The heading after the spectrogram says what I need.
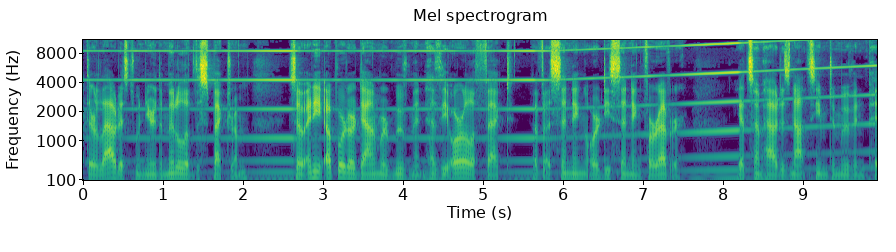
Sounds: speech
cacophony

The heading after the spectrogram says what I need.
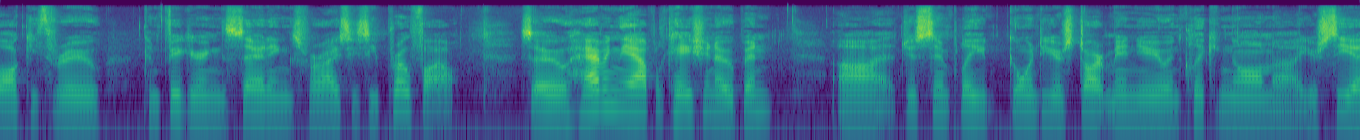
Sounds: speech

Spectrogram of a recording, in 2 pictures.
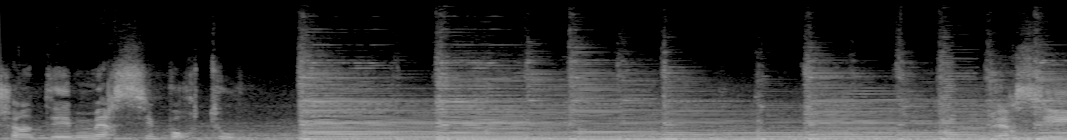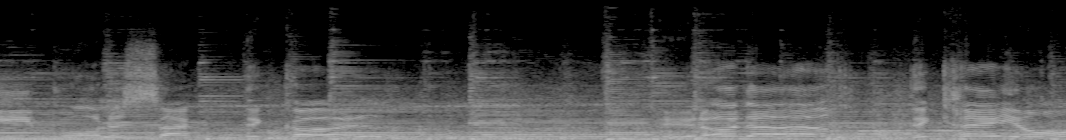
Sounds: music

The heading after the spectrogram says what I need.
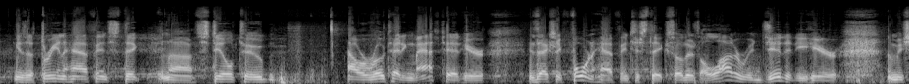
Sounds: speech

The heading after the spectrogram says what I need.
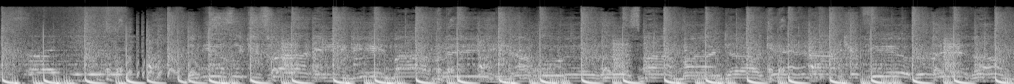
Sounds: music
trance music
electronic music

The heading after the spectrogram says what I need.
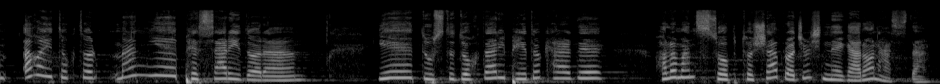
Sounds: speech

